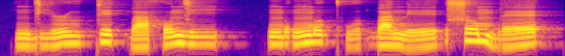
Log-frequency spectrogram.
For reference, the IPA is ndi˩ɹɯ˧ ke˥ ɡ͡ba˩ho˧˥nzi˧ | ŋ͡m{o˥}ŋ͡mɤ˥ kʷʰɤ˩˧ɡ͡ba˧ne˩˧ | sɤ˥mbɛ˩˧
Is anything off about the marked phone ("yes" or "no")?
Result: yes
